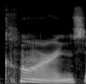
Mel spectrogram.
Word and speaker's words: Cairns: Christianity Through the Centuries by a guy named Earl Carnes, and it's spelled like C-A-I-R-N-S, Christianity Through the Centuries.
